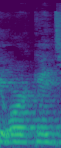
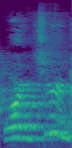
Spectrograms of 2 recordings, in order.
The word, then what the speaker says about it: Angry Orchard: Angry Orchids Rosé. Angry Orchard. Orchids? How did I say orchid? Oh, orchids are flowers. Yeah. Orchard is, you know. Orchid. How do it?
